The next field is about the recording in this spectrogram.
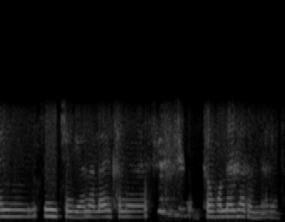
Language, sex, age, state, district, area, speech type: Bodo, female, 30-45, Assam, Chirang, rural, conversation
